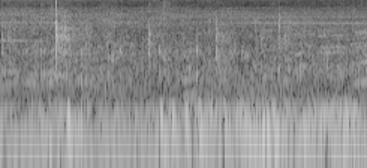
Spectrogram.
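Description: Quiet soccer-game ambience with faint distant voices and field noise over a low steady hum.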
